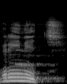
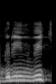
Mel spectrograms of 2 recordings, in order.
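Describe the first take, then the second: First: The middle w sound is silent. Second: The middle w sound is pronounced. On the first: The speaker calls it right. "इसका सही pronunciation ग्रीनिच है" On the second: The speaker calls it wrong. "ये ग्रीनविच नहीं होता"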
